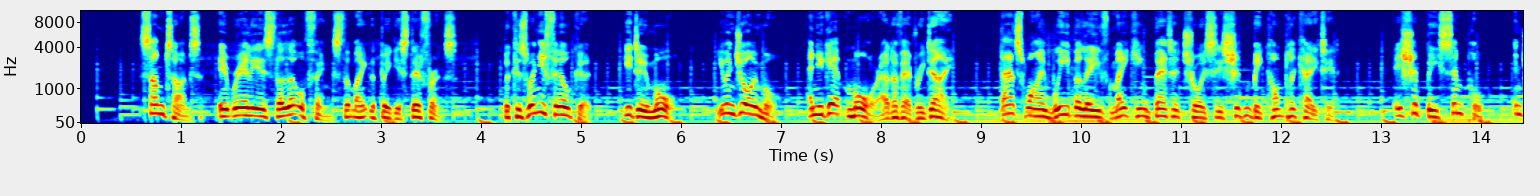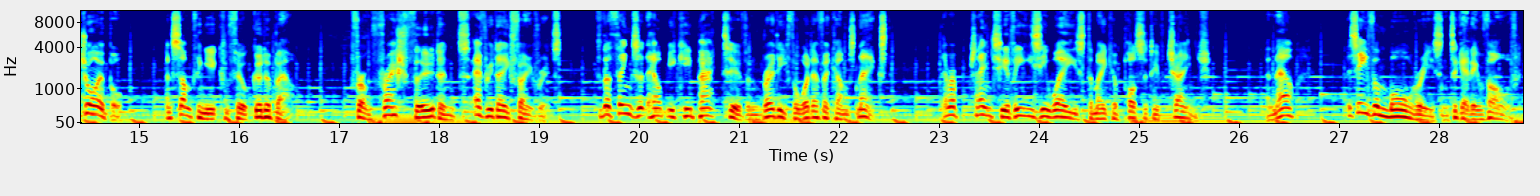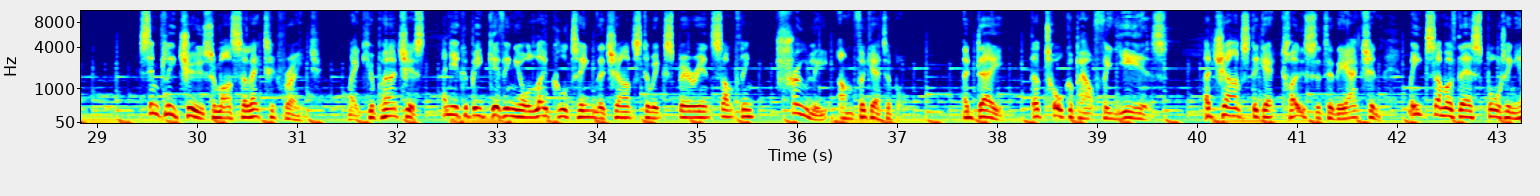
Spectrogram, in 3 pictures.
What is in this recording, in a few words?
VO Natural Southern London Kent Sussex, voice over artist uk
